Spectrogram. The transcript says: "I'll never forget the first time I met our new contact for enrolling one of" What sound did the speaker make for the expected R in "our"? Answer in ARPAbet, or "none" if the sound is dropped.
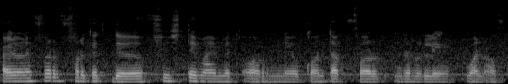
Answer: R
